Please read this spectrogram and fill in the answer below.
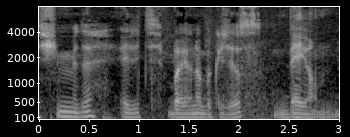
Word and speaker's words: Bayon: de Elit bayana bakacağız beyon diye okunuyor Arkadaşlar şöyle bir arkaya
